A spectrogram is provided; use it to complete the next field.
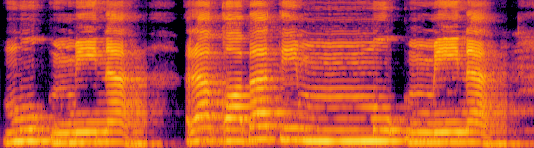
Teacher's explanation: وقف کی صورت میں ایک آنکھ والی تا ہے، یہ ہا میں بدل جائے گی اور ساکن ادا ہوگی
